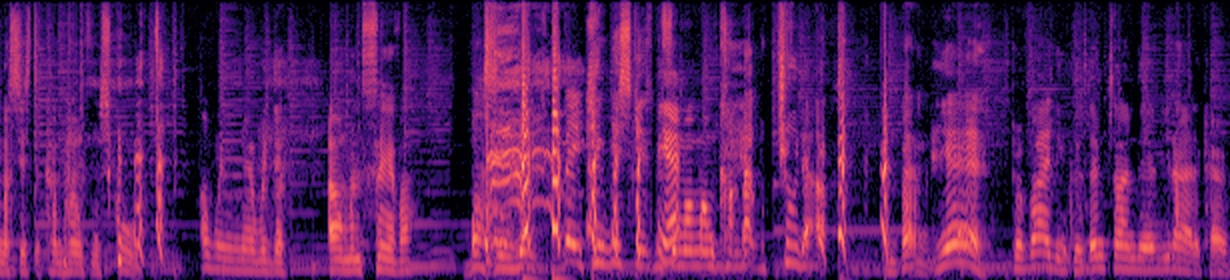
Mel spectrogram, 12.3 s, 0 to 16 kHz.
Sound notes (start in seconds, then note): 3.4 patois accent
